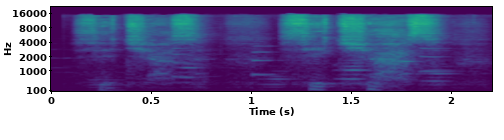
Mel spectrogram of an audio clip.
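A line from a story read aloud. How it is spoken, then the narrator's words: Whisper. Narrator (Russian): шептал царь Колбаска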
